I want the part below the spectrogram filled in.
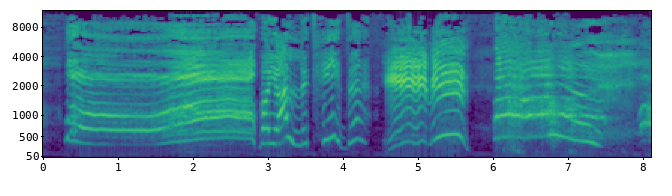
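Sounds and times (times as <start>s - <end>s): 
man at the kitchen table screaming in pain: 0.3s - 2.8s, 4.7s - 8.0s.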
